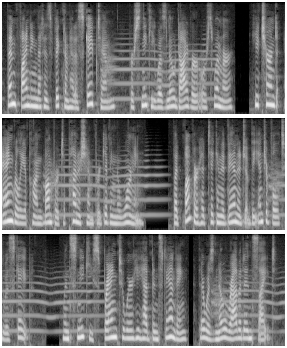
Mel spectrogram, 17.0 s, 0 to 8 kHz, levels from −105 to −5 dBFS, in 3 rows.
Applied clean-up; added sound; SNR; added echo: none; Trumpet; 19 dB; none.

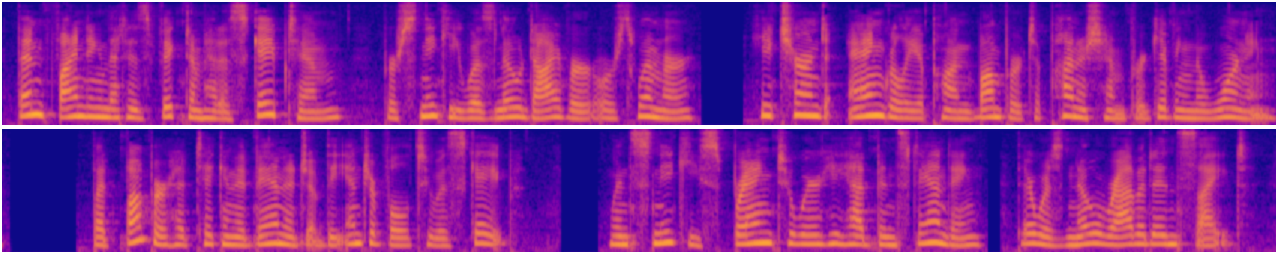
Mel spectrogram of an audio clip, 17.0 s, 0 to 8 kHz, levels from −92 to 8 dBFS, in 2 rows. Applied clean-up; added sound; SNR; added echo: none; none; none; none.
